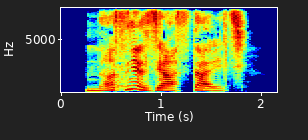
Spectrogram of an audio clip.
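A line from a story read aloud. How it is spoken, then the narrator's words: Growling. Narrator (Russian): Продолжал рычать капитан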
